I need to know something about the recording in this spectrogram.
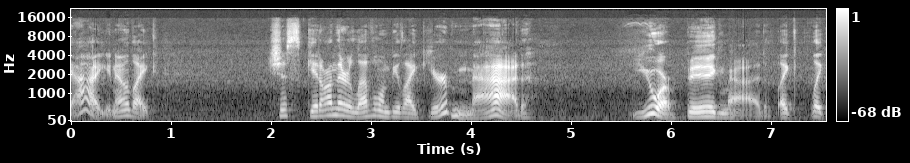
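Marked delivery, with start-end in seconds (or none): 3.6-6.9 very slow, loud, sarcastic drawl. Showing how to talk to someone having a tantrum, sarcastic-sounding. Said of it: "I sound really sarcastic".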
